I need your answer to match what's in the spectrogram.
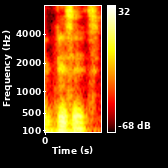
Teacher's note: the second syllable is not stressed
